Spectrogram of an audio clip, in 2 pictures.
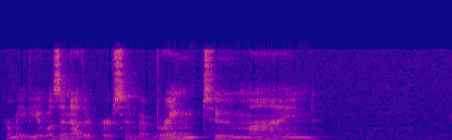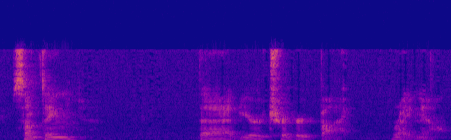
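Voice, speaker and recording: A man leading a guided meditation as a coach, speaking in a gentle, soothing manner with long unhurried pauses. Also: sits low. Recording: roomy, dull sound with faint background noise.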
